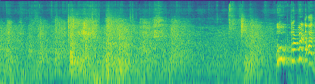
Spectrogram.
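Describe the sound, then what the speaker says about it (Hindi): Firecrackers burst on a rooftop at New Year, heard as scattered thuds and pops under a busy murmur of voices, with a sharp crackling flurry near the end. "छत पे पटाखे फूट रहे हैं"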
